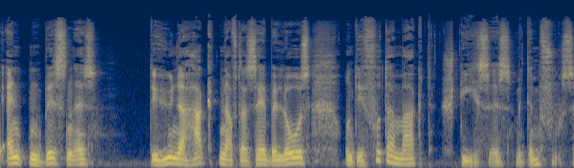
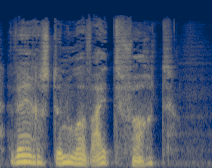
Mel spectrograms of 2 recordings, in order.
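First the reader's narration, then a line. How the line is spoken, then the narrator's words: Mother sighing. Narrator (German): die Mutter seufzte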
